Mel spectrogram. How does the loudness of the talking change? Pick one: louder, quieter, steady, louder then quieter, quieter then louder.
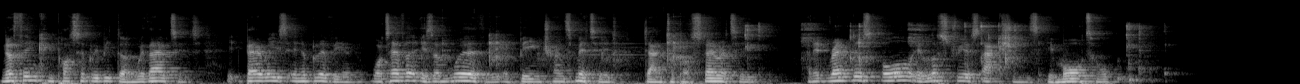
steady.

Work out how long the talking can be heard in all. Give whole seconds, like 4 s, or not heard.
11 s.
